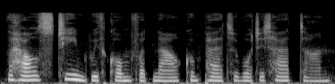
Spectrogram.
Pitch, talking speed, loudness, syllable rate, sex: 180 Hz, 215 wpm, -19 LUFS, 5.2 syllables/s, female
